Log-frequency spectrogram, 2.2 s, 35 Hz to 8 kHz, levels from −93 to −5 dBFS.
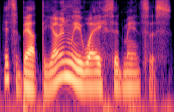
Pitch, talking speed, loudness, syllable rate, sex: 135 Hz, 190 wpm, -18 LUFS, 4.8 syllables/s, male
